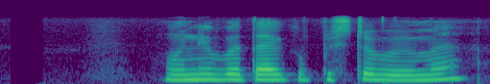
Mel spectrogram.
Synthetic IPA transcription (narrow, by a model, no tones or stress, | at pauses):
ɦunibʌt̪aekopisʈʌbʱujma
